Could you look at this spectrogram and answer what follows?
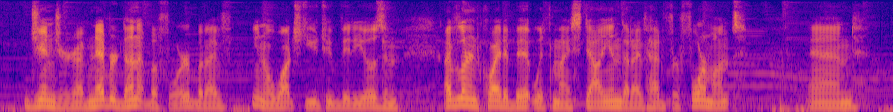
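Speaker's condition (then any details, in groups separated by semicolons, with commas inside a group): No condition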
